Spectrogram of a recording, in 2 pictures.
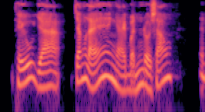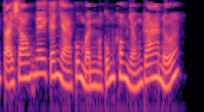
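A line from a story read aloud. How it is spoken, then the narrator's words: Giggling. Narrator (Vietnamese): A Hoàng lại cười khúc khích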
